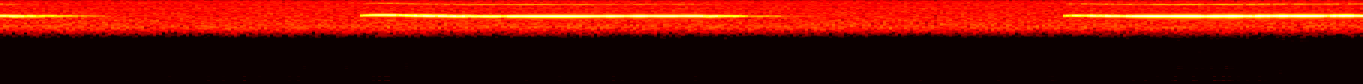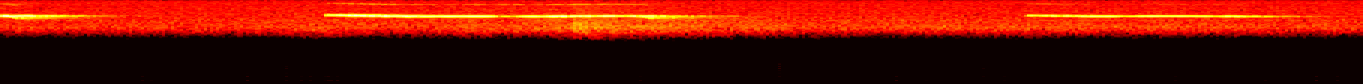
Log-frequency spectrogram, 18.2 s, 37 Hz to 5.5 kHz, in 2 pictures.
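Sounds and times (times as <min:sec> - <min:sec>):
rat whistled calls: 0:00.0 - 0:00.7, 0:02.4 - 0:05.2, 0:07.1 - 0:09.8, 0:11.2 - 0:14.0, 0:15.9 - 0:17.9.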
